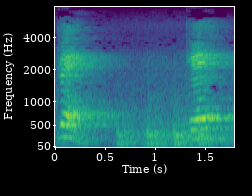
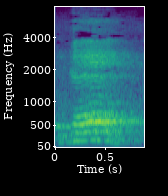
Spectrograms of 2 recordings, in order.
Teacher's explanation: लेकिन जैसे ही बोलेंगे ग तो हमारी स्वर तंत्रिका में कंपन उत्पन्न हो रहा है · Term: सघोष व्यंजन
